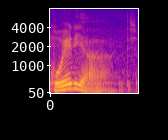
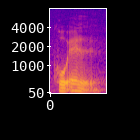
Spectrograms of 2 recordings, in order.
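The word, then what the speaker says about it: גואל: 땅을 되찾아 줄자라는 뜻이에요 원어는 고엘이라고 발음합니다 히브리어에서 그는 우리의 고엘이야 고엘 고엘 나미는이 가능성을 보고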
